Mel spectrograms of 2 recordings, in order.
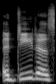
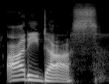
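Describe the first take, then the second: First: It is said the usual American way. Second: It is said the non-American, original way. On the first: The speaker calls it wrong. "Americans don't like to pronounce it that way" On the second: The speaker calls it right. "is actually pronounced"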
